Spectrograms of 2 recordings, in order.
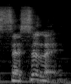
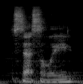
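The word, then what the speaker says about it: Cecile: Well, I was like, well, I wonder how it is actually pronounced. And it is Cesile. Cesily is a more American way to pronounce it.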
